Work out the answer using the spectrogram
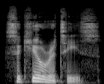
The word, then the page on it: securities: British English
